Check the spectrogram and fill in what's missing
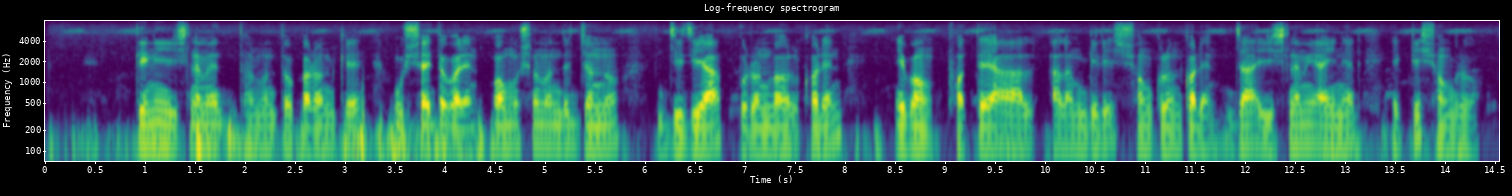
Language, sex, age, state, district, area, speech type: Bengali, male, 18-30, West Bengal, Birbhum, urban, read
